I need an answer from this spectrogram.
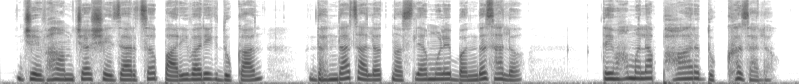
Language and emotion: Marathi, sad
